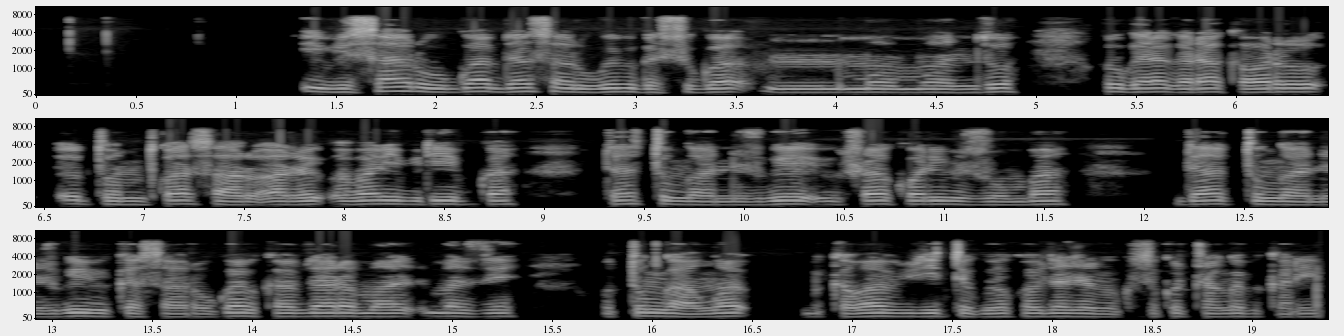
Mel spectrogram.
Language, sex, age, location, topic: Kinyarwanda, male, 25-35, Gakenke, agriculture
